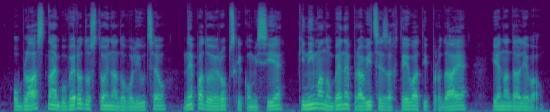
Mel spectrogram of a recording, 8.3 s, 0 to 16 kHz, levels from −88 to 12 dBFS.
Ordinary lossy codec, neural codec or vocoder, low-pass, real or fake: none; none; 14.4 kHz; real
